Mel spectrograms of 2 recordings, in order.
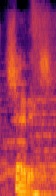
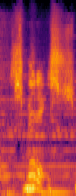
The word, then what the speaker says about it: Smithwick's: Can you pronounce the correct Smithwick's red ale? – Smittix. – Smittix. – Smittix.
